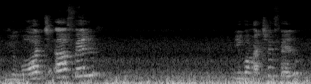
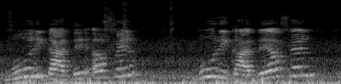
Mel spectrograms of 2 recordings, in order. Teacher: Just we are adding here question mark, and we are rising our tone. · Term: intonation way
